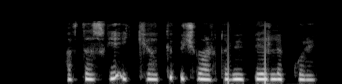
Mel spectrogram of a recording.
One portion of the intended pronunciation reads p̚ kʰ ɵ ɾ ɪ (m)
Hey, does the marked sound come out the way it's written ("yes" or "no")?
no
